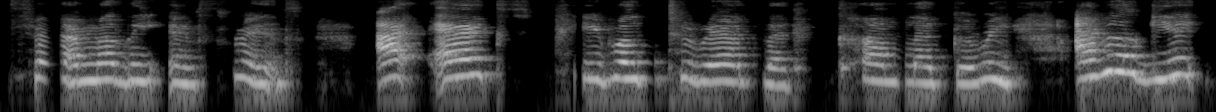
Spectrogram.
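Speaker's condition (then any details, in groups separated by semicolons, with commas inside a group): Cerebral palsy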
